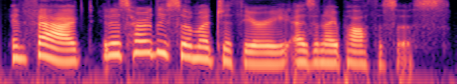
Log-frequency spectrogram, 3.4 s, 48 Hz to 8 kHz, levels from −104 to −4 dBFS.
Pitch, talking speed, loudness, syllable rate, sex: 215 Hz, 195 wpm, -20 LUFS, 5.1 syllables/s, female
